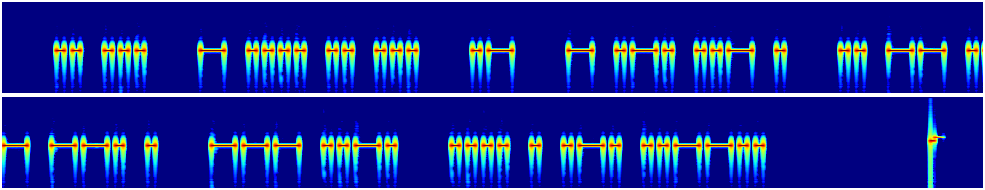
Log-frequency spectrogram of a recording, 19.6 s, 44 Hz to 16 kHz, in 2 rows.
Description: Morse code, heard as a keyed tone, about 15 wpm, 700 Hz. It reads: IS THIS A TRUE IMAGE OF HER?
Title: Sentences from Top 1000 Words - Review Part 4 - 15wpm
